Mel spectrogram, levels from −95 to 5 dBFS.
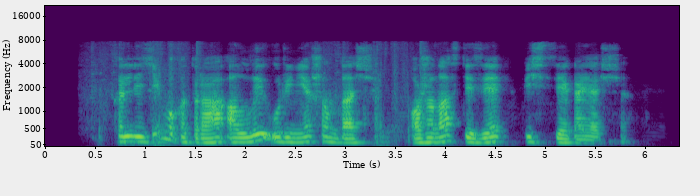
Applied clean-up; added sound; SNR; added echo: neural separator model SepFormer DNS4.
